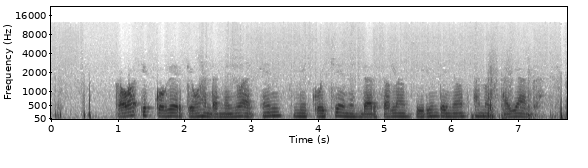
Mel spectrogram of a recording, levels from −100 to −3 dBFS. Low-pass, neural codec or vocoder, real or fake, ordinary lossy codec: 19.8 kHz; none; real; AAC, 32 kbps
